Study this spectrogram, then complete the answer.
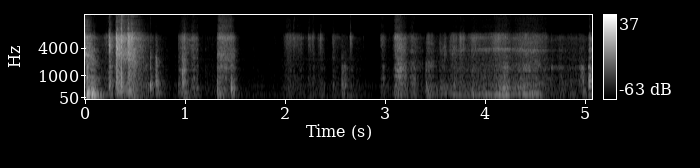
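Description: Hands rub and press against a cardboard box.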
